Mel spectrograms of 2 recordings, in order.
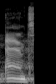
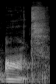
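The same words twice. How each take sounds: First: It is said with an American accent. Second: It is said with a non-American accent.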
